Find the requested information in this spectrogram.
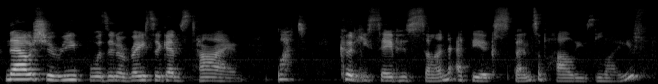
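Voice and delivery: slow, dramatic back-cover read; blurb reading. Acted. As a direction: read the synopsis like a movie trailer. Reads book blurb aloud.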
